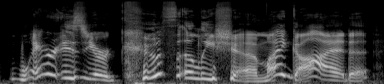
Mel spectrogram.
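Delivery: high, loud, slow outrage; mock scandalized. Maud feigning shock at Alicia's question. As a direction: gasp in mock horror.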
